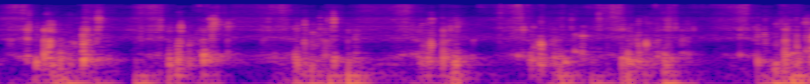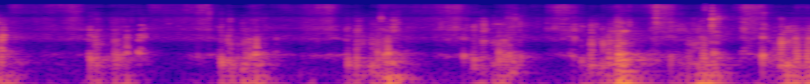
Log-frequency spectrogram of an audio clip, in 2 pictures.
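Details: English cream golden retriever indoors working peanut butter off rough tile; quick, crisp scraping licks in an even rhythm, brighter and more crunchy in texture, with faint mouth clicks between strokes.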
